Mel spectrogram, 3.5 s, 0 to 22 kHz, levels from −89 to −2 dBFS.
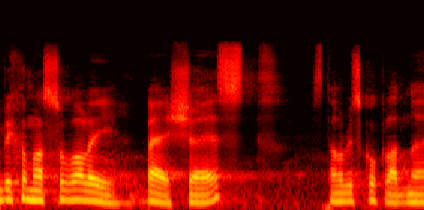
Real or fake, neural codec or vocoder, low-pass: fake; codec, 24 kHz, 1.2 kbps, DualCodec; 10.8 kHz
